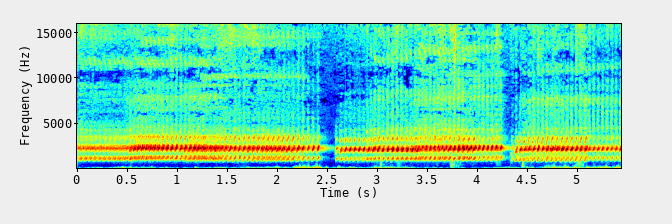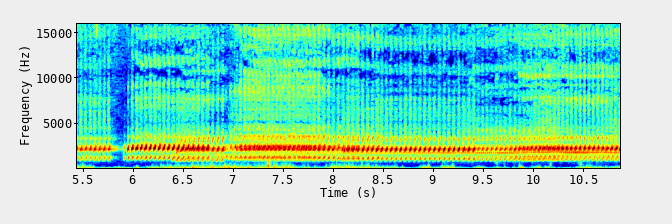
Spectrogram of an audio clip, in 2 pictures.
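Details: Night-time frog chorus of drawn-out buzzy trills, each lasting a few seconds and separated by brief gaps, over a soft low rumble of background noise.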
